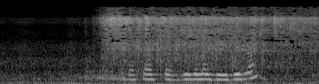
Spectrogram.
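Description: Vegetables drop into hot oil and sizzle loudly.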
